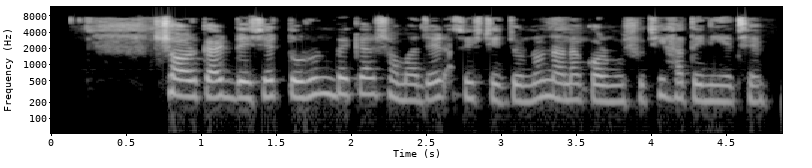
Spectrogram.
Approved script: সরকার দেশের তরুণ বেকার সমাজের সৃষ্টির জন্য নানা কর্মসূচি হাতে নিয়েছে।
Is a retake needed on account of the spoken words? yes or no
no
